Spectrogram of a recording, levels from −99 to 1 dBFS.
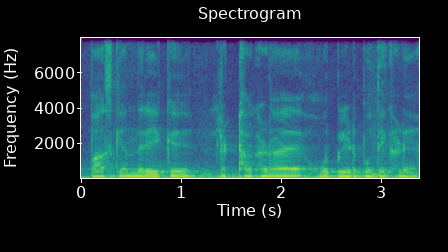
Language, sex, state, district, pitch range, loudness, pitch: Hindi, male, Rajasthan, Churu, 120-135 Hz, -19 LUFS, 130 Hz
